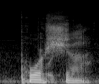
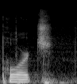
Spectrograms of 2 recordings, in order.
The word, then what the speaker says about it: Porsche: Pronounced Porsche. Not Porch.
